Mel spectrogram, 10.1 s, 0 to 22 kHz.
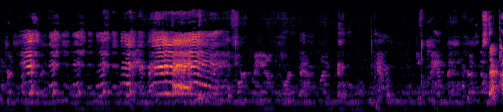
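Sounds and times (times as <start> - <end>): child crying: 0.4 - 4.5.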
